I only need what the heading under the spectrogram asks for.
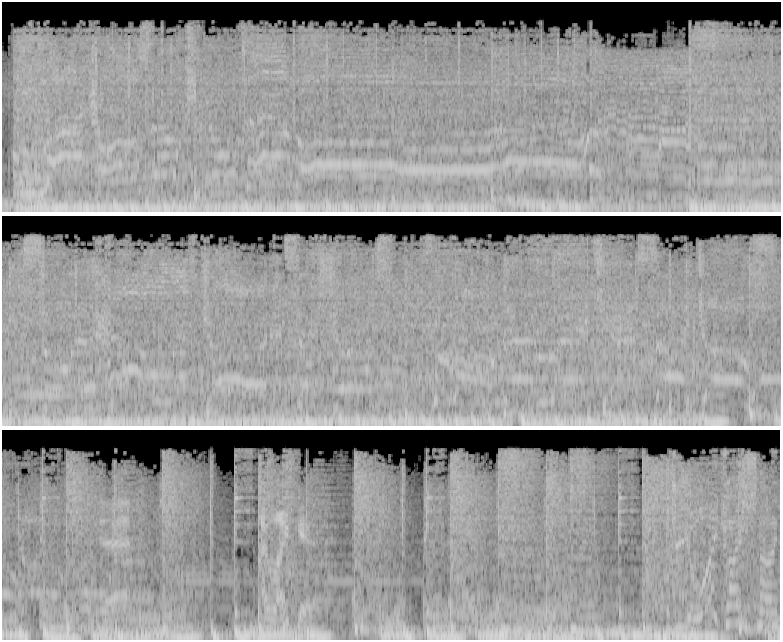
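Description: A loud, full-band parody pop song, an homage to the film American Psycho, plays continuously, with energetic sung vocals over driving drums, bass and bright instruments, briefly dropping out around six seconds before surging back in.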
